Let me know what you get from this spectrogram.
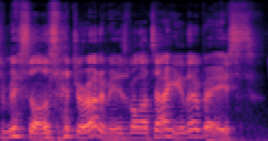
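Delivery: loud, grand, pompous read. Acted. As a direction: puff up like a pompous herald. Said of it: "this is the Pompous voice".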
